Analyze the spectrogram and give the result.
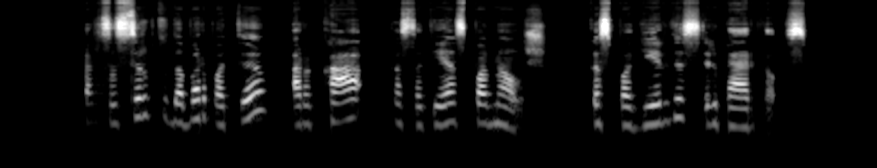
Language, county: Lithuanian, Kaunas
